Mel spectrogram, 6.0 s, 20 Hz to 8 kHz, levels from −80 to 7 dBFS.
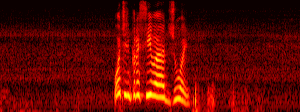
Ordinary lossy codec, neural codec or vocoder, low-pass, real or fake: none; none; none; real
